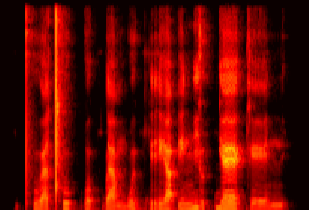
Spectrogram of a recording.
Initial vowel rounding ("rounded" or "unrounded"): rounded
